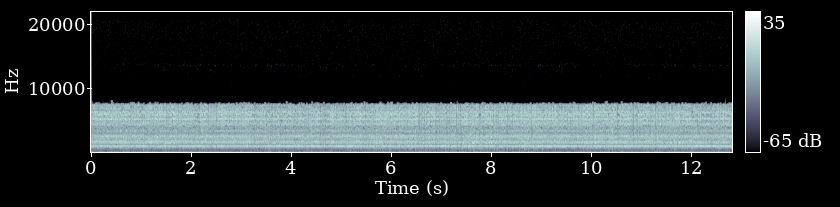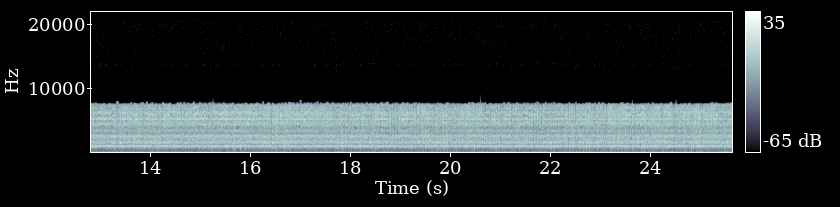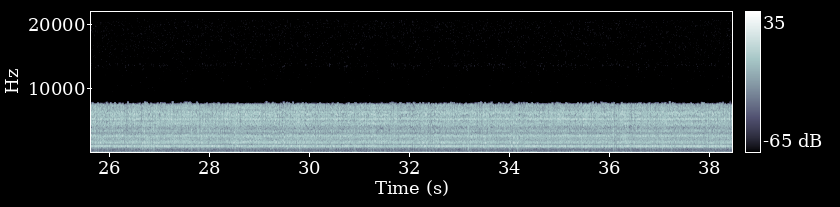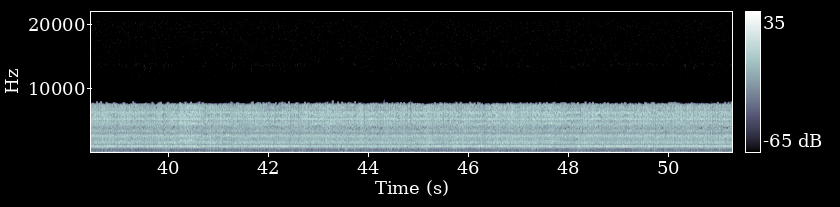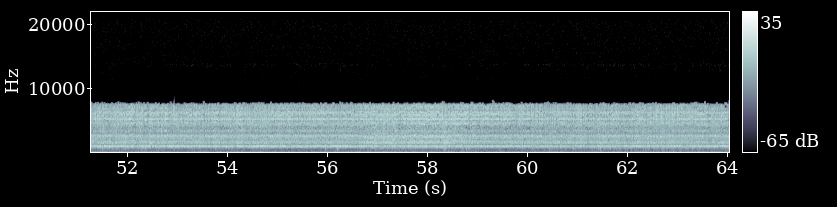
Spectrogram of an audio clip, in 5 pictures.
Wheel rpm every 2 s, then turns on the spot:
230, 230, 230, 230, 230, 230, 230, 230, 230, 230, 230, 230, 230, 230, 230, 230, 240, 230, 230, 230, 240, 230, 230, 240, 230, 240, 230, 230, 220, 230, 230, 230.
none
